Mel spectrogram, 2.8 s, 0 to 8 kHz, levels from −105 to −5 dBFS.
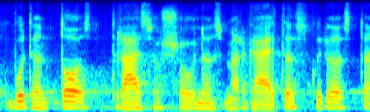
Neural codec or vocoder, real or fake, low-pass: codec, 16 kHz, 2 kbps, X-Codec, HuBERT features, trained on LibriSpeech; fake; 7.2 kHz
